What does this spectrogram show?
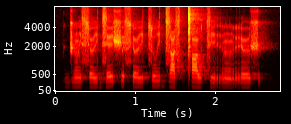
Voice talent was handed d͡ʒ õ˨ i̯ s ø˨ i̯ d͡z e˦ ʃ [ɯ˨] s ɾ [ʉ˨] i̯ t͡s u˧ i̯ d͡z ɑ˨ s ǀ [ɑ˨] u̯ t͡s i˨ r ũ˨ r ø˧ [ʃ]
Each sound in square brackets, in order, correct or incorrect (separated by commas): correct, incorrect, incorrect, correct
